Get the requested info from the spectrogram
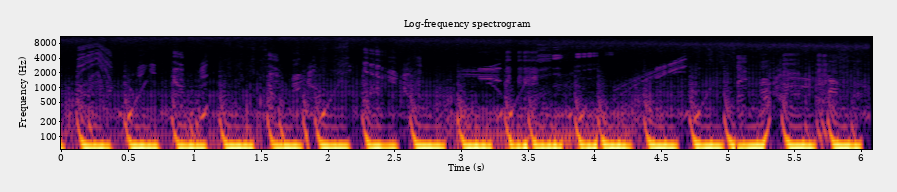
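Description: Free-party tekno from a live set: a heavy four-on-the-floor kick drum comes back in right at the start and pounds a little over twice a second. Rising and falling synth sweeps and short stabs play over it.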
